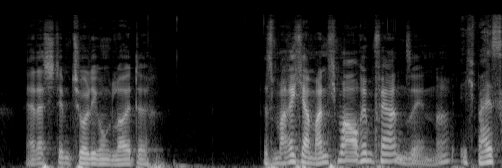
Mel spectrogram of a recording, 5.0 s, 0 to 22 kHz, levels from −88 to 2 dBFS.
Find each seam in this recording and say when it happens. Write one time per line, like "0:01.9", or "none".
none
